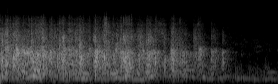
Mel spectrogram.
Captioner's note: applause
